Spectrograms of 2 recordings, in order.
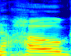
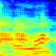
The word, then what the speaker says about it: Hogue: And then Hogue. You remember Hoagie? Hogue. Yeah, Hogue. You mean hog? Yeah. His is pronounced Hogue.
